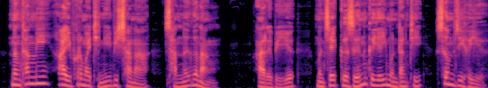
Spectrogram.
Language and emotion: Bodo, fearful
